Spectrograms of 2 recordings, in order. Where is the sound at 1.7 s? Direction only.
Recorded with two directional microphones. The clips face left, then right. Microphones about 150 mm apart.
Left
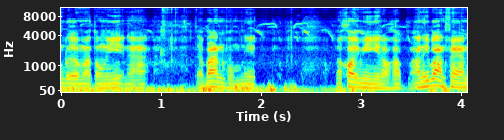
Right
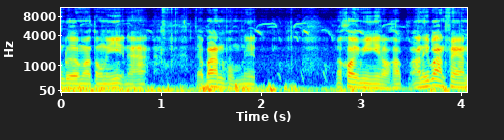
35° left (ahead or behind).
